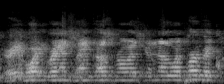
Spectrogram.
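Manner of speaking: high, precious perfectionist voice; high, dainty craftsman voice; fussy cook. Retold or imitated.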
